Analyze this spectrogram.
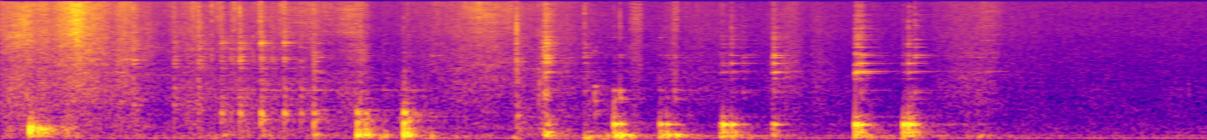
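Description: Fingernails tap on hard plastic.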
